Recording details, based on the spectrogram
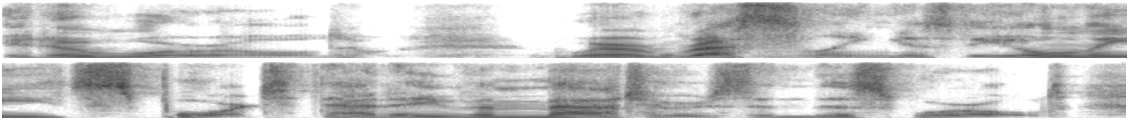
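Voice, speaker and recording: At a fairly slow pace, a man talks in a put-on character voice pitched fairly high. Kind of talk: epic announcer cadence.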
